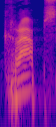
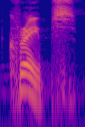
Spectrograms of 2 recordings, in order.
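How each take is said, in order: First: The vowel sounds like the one in 'craps'. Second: The vowel sounds like the one in 'crepe'. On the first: The speaker calls it wrong. "I ruined it" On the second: The speaker calls it right. "I said it right"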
